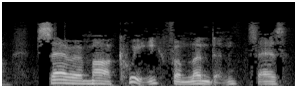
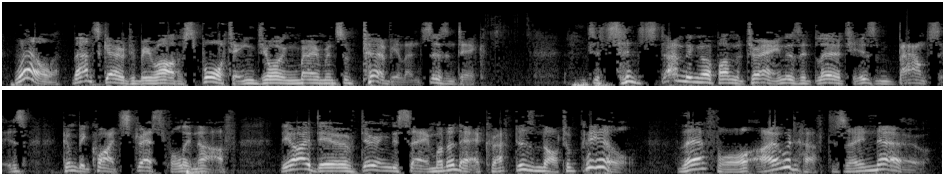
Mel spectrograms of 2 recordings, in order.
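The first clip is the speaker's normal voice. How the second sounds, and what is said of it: Put-on posh voice. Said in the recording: “I put that stupid voice on because she sounds very posh”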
